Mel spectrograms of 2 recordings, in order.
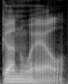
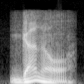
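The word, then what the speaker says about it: gunwale: thing that looks like gun whale i have no idea what this word is this is killing me i'm gonna die uh gunnel gunnel yeah so it's got a rhyme right the upper edge of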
